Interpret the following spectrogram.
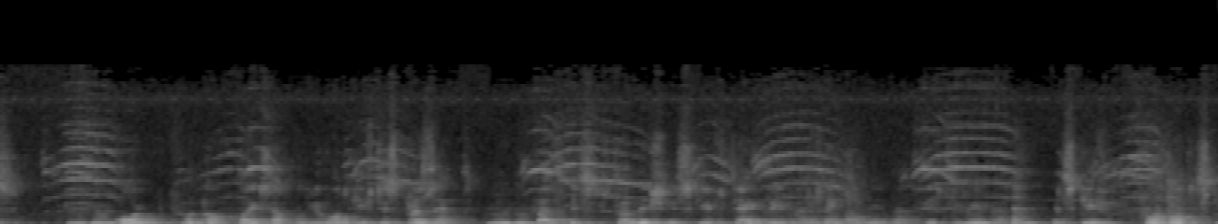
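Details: One-month-old Scottish Fold kittens from a family cat's litter, giving thin, high-pitched meows that arch up and down, repeated over and over, often overlapping a man and others talking close by.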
